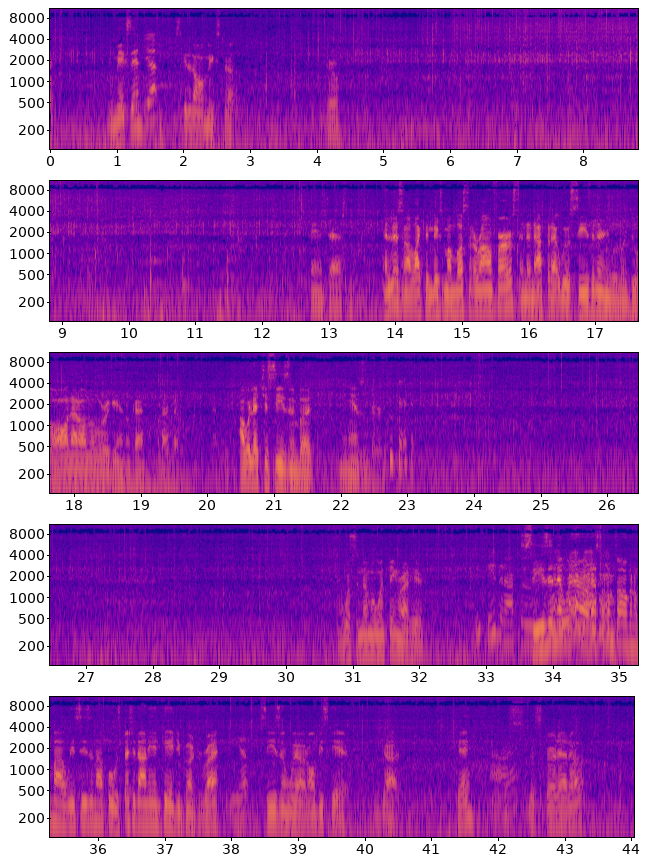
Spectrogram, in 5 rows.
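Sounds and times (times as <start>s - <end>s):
sausage sizzling in a pot: 0.0s - 44.0s.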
